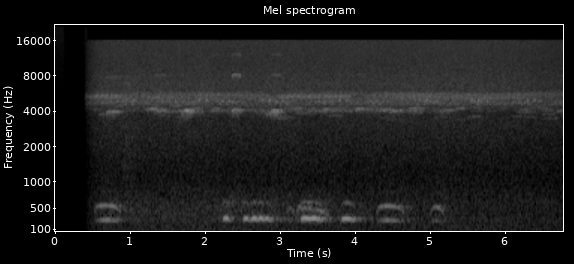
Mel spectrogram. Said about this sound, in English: Two horned owls duet in twilight from a bare branch. One bittern calls.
